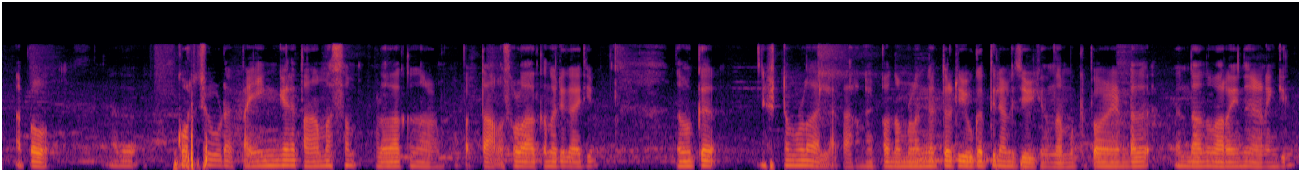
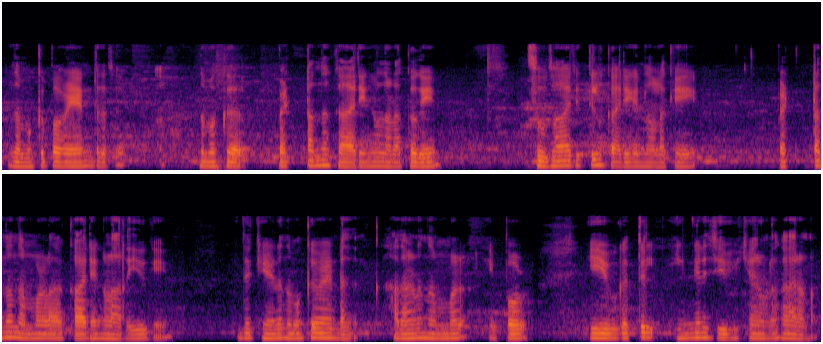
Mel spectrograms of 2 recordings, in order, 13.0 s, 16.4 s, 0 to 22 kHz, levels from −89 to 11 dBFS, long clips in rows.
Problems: background sounds at intervals, background conversations at intervals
